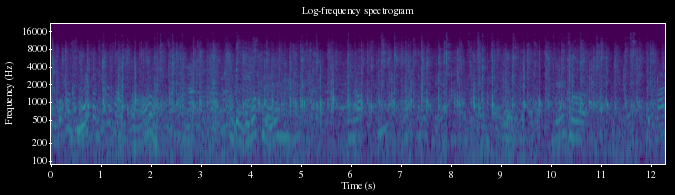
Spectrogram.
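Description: Horses' hooves clip-clopping on a paved stone street as several mounted horses walk past, a steady run of many overlapping hoof strikes.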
